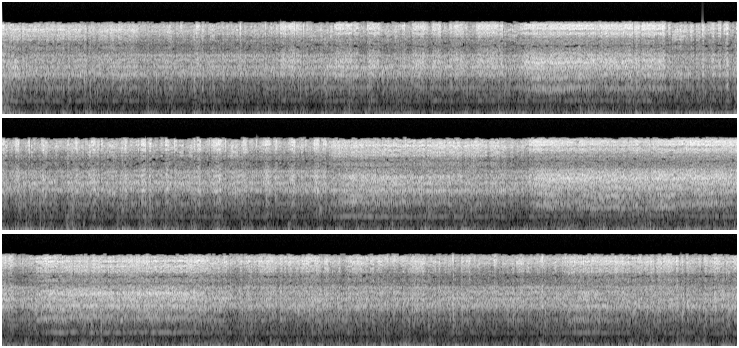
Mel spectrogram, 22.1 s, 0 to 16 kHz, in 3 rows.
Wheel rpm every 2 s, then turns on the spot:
110, 120, 110, 110, 110, 110, 110, 120, 120, 110, 110.
none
